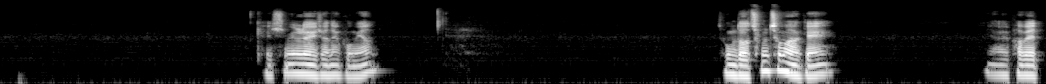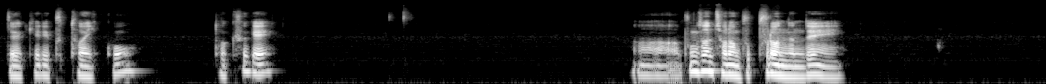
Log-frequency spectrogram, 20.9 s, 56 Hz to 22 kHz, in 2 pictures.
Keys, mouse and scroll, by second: 14.4 space.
